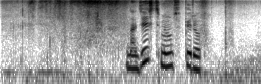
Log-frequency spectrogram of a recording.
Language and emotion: Russian, neutral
